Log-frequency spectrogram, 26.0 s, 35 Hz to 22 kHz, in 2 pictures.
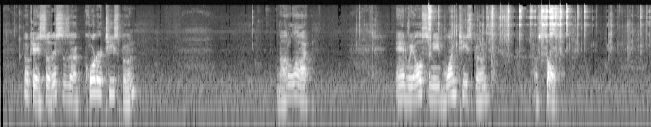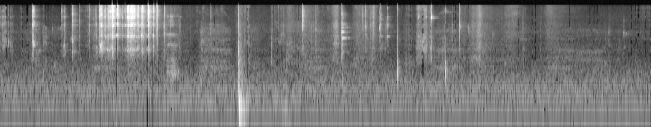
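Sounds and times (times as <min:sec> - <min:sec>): metal measuring spoons clinking: 0:08.5 - 0:16.4.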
